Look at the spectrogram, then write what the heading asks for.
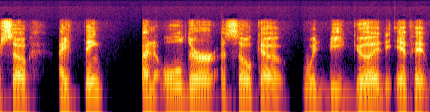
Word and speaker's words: Ahsoka: Dawson casting is I'm thinking we'll get your Sokka is Sokka or how do you pronounce it Chris ahsoka ahsoka so I think we're gonna get the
